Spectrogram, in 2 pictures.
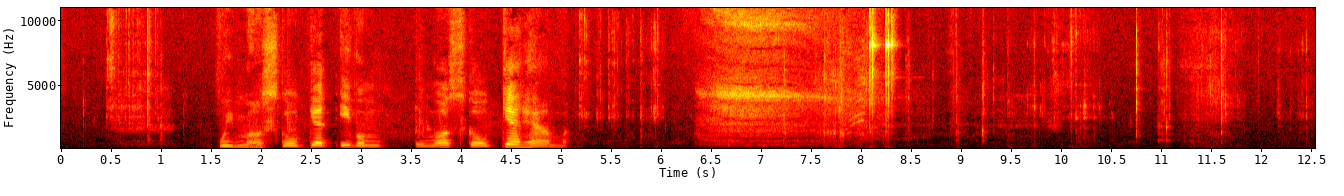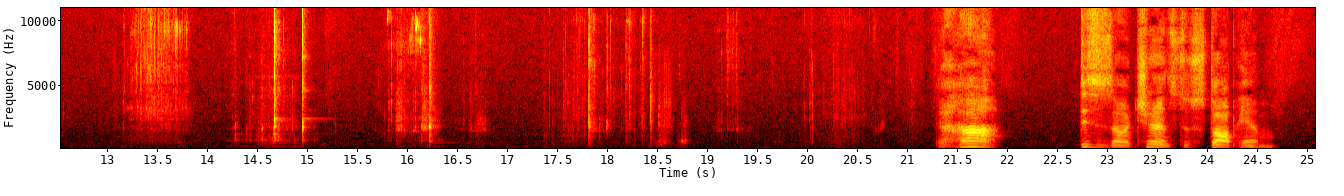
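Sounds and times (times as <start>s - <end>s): plastic toys scraping and clattering: 0.4s - 1.2s, 5.0s - 6.2s, 7.5s - 15.0s, 15.8s - 20.8s.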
